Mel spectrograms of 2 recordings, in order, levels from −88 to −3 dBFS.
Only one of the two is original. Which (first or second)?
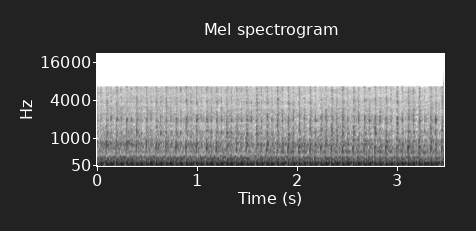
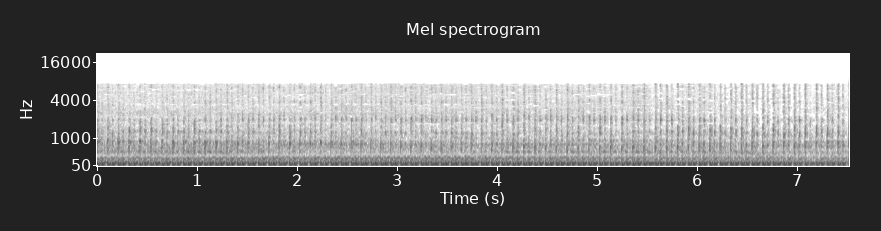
second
